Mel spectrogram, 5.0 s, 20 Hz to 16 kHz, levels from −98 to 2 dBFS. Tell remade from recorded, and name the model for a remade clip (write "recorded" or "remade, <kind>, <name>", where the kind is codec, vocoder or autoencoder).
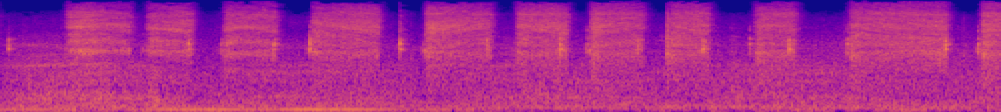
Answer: recorded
